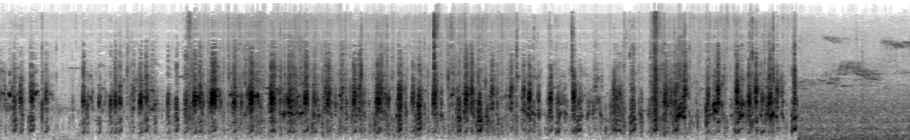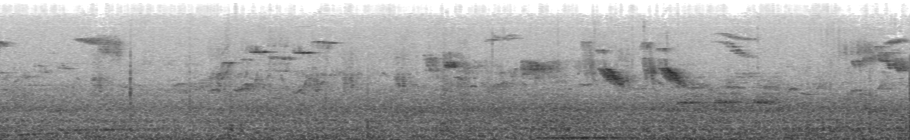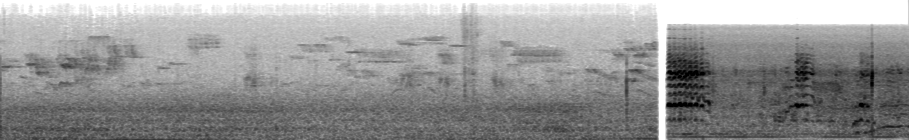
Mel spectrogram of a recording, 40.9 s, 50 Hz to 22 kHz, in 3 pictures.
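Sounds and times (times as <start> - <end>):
waterfowl quacking and honking: 0.0 - 12.0
steady outdoor hiss: 0.0 - 40.9.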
